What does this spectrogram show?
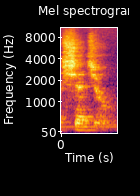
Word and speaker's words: schedule: - 네, 심지어 발음까지요 So for example, 예를 들어 the older generation would tend to say schedule, 기성 세대는 일정을 "쉐쥴"이라고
